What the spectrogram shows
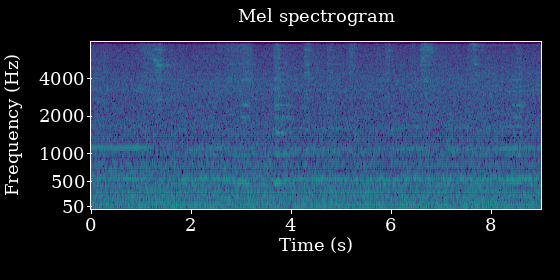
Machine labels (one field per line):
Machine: slide rail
